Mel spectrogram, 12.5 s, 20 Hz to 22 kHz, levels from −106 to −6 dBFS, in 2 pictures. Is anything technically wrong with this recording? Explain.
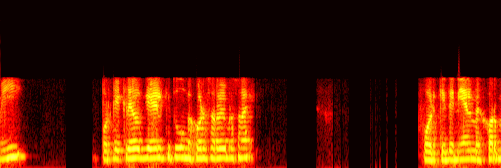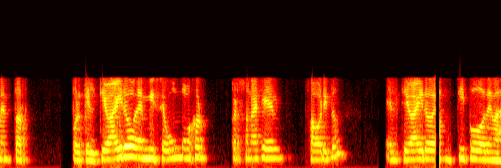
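Yes. Packet loss on an ADPCM call occurs twice in this speech: a hole from 3.18 to 3.20 s, about one packet, and another from 11.70 to 11.86 s losing 60 ms, about three packets. Each gap is hard-edged silence. Because the decoder's adaptive predictor and step size drift out of step with the sender's, speech resumes with slight distortion, settling within tens of milliseconds. The band-limited telephone sound fits 32 kbit/s G.726 ADPCM.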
